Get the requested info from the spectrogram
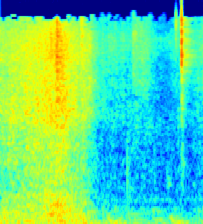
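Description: A brief scraping rustle close to the microphone, about a second long, over a steady low hum; a faint click near the end.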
